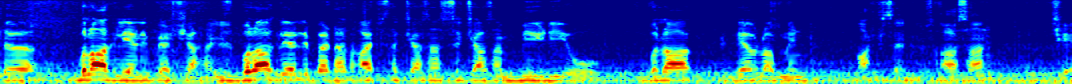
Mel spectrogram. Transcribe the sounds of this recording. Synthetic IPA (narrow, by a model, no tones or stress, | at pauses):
t̪ɨ | bɐlaːkliəɾlipeʈʰt͡ʃʰiaːsãːnjus̬bəlaːkliəɾlipeːʈaːt̪ʰaːfʰisɐt͡ʃʰaːs̬aːnsɨt͡ʃʰaːs̬aːnbiːɖiːoː | bəlaːk | ɖeːʋlɐpmeɳʈ | aːpʰi̥sɐɾjusa̰ːsaːnt͡ʃʰeː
